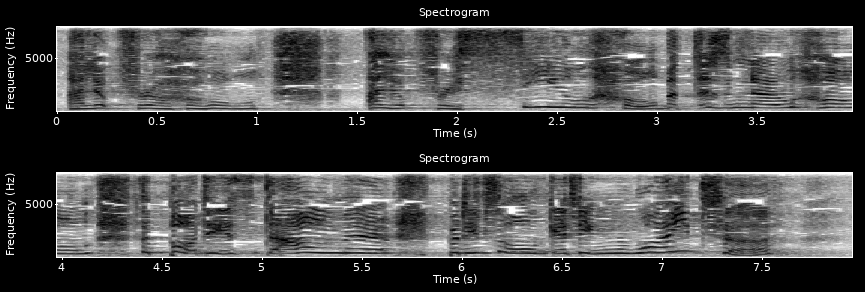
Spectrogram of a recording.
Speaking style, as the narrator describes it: she wails like a great soft thing and says

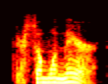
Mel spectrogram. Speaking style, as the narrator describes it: said Klotnik

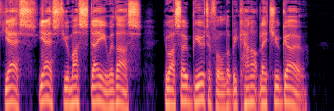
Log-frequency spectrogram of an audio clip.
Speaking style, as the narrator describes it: everyone there cried with one voice

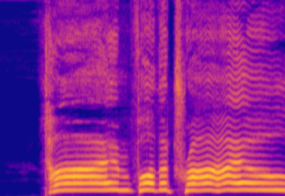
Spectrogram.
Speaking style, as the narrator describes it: someone suddenly shouted

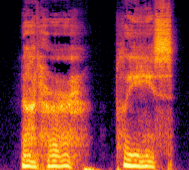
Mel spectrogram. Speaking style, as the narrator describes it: he gasped

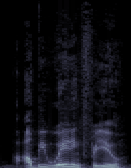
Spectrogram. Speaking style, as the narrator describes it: He gets extremely upset and yells

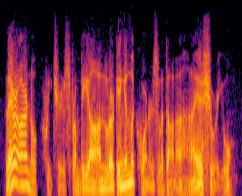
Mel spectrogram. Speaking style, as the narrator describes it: the old mage said dryly

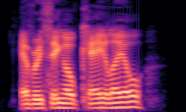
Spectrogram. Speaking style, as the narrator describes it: Miller was coughing and chuckling at the same time

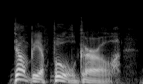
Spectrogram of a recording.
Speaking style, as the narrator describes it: Nynaeve snapped

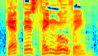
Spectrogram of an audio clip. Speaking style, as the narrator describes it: shouted

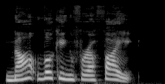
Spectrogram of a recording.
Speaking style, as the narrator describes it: Tattletale called out

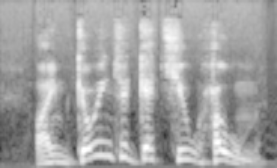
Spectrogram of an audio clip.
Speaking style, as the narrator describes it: snapped Tiffany

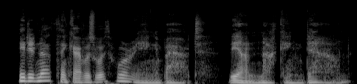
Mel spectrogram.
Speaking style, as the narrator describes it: she whispered

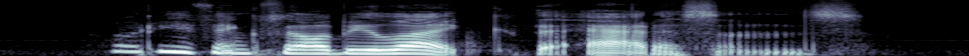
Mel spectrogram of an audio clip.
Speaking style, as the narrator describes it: Rush wondered lazily

